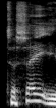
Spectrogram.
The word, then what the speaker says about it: Tesei: Andrea Tesei Tesei is how I checked the pronunciation of that Italian name.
